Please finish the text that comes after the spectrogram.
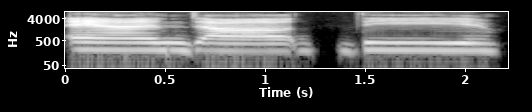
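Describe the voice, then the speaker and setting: A woman's voice: mid-range voice, monotone, drawn-out words, sharp tone, clean tone, no echo, clean studio sound. A woman in her thirties from Canada, a college recruiting scout chatting as an interview guest in an upbeat way with lots of fillers. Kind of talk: casual interview conversation.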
